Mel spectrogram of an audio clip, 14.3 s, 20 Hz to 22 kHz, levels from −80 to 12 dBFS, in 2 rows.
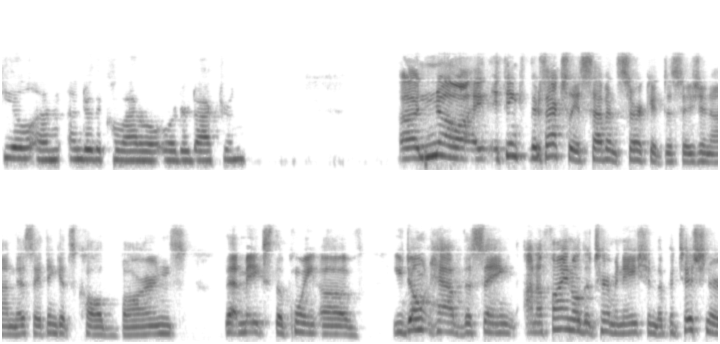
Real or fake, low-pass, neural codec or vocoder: real; 7.2 kHz; none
